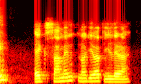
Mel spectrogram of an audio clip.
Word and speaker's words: examen: hablar en breve entonces el examen es una palabra llana porque se carga la voz en la penúltima sílaba y no lleva acento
